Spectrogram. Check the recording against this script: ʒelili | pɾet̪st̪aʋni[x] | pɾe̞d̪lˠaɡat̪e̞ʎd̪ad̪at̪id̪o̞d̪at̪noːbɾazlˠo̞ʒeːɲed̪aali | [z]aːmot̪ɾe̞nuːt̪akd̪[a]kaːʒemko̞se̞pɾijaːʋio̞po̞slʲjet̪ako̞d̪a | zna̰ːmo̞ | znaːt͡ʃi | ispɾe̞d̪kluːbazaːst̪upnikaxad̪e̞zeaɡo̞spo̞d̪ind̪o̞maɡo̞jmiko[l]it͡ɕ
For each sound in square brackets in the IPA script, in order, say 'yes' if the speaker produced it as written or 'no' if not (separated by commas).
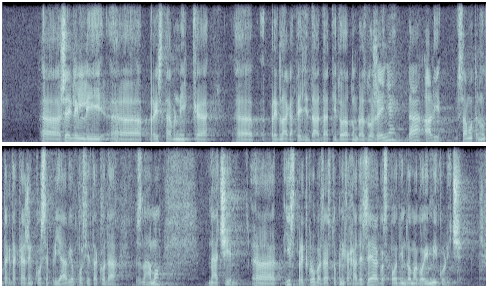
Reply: no, no, yes, yes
